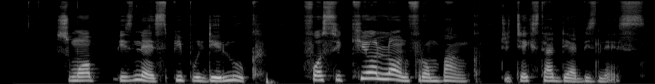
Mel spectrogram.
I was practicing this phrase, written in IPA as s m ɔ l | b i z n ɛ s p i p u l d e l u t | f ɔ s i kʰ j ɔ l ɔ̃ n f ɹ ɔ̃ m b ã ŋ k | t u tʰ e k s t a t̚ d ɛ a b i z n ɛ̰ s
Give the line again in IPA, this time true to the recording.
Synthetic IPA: s m ɔ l | b i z n ɛ s p i p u l d e l u k | f ɔ s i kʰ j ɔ l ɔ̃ n f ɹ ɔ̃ m b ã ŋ k | t u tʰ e k s t a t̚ d ɛ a b i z n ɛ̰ s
